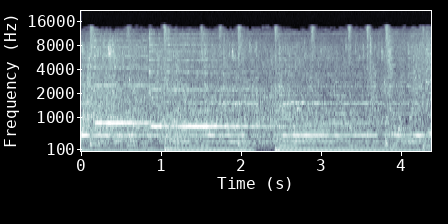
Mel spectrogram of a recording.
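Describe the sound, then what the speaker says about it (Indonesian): Steady hiss of a water mixture being sprayed from a filled tank into a dry catfish pond, continuous and close, with a low pump-like drone underneath and no voices. "kita akan menyemprotkan campuran ton ke dalam kolam"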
